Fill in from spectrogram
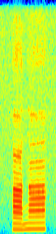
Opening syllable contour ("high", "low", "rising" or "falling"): low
